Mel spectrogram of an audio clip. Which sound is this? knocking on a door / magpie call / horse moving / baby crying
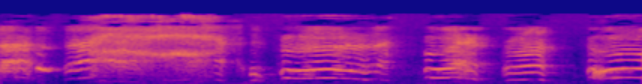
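baby crying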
